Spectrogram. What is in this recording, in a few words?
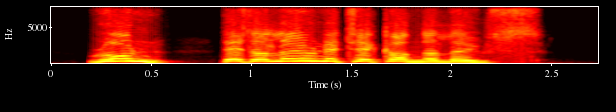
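English female, voice; Pirates Of The Caribbean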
